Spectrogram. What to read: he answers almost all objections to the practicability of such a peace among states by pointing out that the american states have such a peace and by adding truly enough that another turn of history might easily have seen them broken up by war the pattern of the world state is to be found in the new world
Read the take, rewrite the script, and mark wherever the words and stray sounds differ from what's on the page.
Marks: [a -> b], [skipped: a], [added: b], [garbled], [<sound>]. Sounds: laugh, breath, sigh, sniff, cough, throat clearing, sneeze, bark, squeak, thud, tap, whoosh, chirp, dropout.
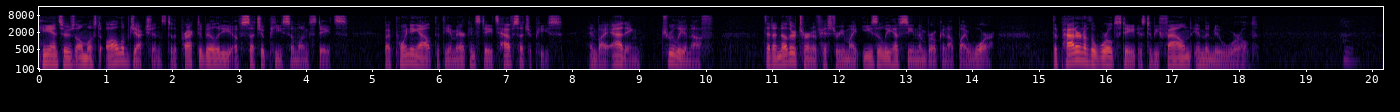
he answers almost all objections to the practicability of such a peace among states by pointing out that the american states have such a peace and by adding truly enough that another turn of history might easily have seen them broken up by war the pattern of the world state is to be found in the new world [sigh]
